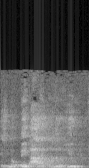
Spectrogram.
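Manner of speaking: plain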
